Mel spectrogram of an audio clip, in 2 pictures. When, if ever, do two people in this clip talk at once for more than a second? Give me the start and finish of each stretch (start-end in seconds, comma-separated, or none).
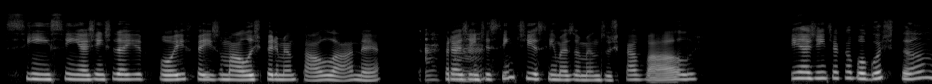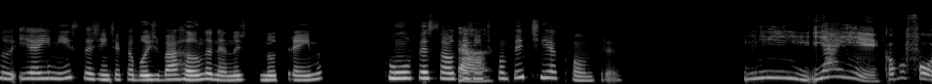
none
